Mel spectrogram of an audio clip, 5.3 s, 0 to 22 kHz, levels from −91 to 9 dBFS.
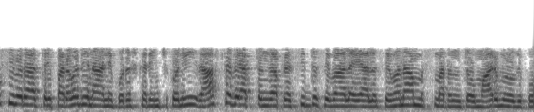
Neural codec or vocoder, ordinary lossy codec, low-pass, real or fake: vocoder, 44.1 kHz, 128 mel bands every 256 samples, BigVGAN v2; AAC, 32 kbps; 3.6 kHz; fake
